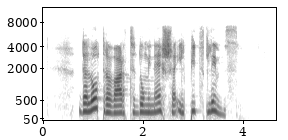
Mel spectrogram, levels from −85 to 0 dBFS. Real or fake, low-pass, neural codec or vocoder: real; 7.2 kHz; none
